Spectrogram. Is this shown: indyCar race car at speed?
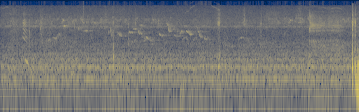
no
